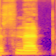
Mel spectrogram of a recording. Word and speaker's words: snRNP: अगर हम इसको प्रोनाउंस करेंगे तो स्नर्प इसको प्रोनाउंस किया जाता है।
